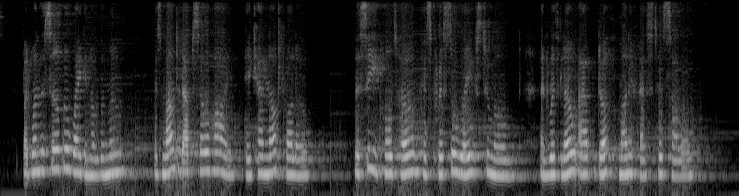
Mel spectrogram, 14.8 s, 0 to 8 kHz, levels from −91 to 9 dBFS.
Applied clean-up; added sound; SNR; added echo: neural separator model SepFormer DNS4.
